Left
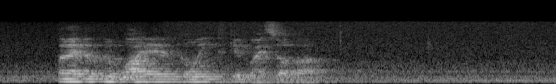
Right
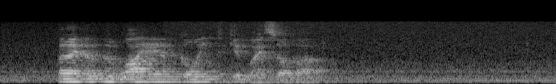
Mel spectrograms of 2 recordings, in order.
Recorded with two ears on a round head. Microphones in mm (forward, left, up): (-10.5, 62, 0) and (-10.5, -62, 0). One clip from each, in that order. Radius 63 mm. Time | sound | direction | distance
0.6 | a man speaking | 5° left (ahead or behind) | 4.5 m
